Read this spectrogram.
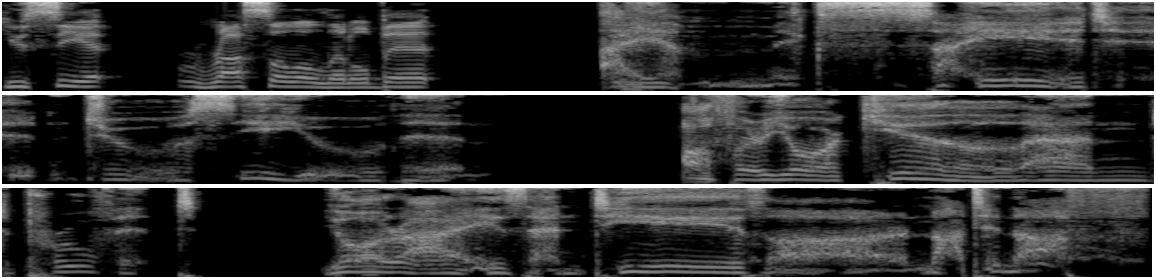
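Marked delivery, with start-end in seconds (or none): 3.0-17.1 eerie whisper, dragged out very slowly, creature-like. Narrating a scene, the speaker voices a fanged thing answering, in a whispery voice. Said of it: "you hear a whispery voice come out".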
